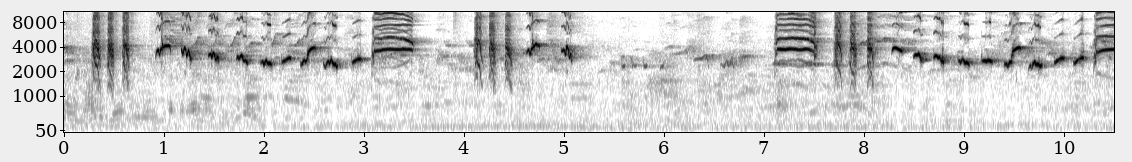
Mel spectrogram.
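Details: A loud, singing Oriental magpie-robin gives varied phrases, used to provoke quiet magpie-robins into answering and singing: sharp repeated clicks and rattles, then rich descending whistles and slurred notes, phrases every few seconds.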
